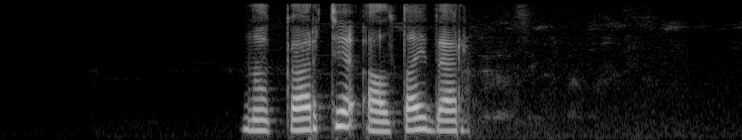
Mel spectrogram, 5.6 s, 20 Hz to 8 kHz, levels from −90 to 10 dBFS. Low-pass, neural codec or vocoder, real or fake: 7.2 kHz; none; real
